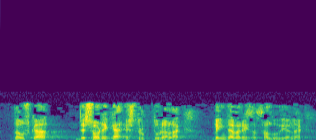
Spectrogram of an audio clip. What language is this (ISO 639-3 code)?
eus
